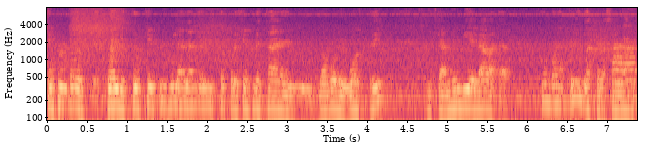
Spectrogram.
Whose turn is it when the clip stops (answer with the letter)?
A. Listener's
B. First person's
A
